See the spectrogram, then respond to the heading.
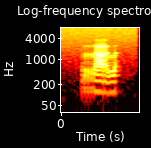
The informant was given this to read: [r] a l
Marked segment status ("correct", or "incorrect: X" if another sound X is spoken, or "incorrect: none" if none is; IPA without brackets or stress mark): correct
